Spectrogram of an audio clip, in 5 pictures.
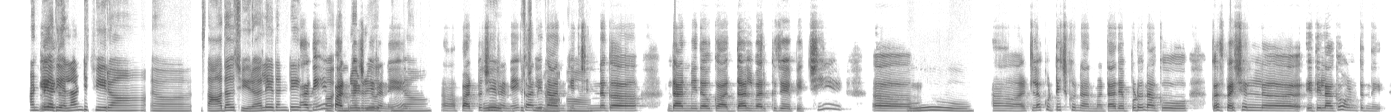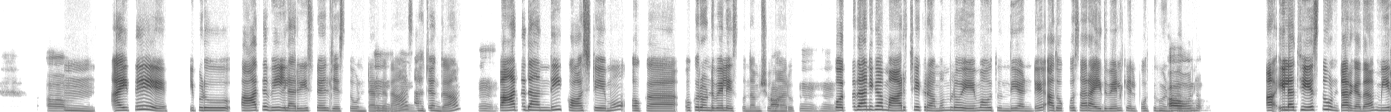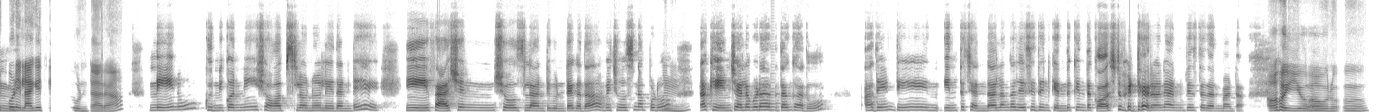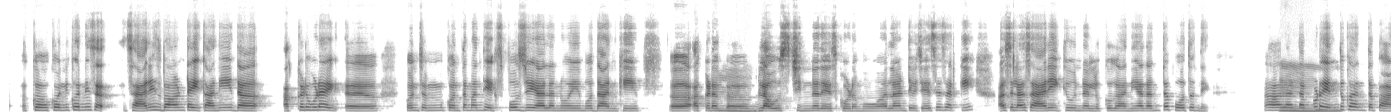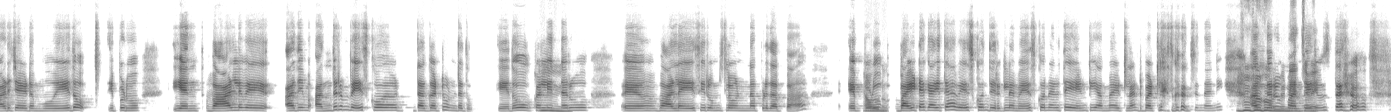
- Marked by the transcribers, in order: drawn out: "చీరా?"; in English: "ఎంబ్రాయిడరీ"; in English: "వర్క్"; drawn out: "ఓహ్!"; drawn out: "స్పెషల్ల్"; in English: "స్పెషల్ల్"; in English: "రీస్టైల్"; in English: "షాప్స్‌లోనో"; in English: "ఫ్యాషన్ షోస్"; laughing while speaking: "కాస్ట్ పెట్టారా అని అనిపిస్తదనమాట"; in English: "కాస్ట్"; tapping; in English: "శ శారీస్"; in English: "ఎక్స్పోస్"; in English: "బ్లౌస్"; in English: "శారీకి"; in English: "లుక్"; lip smack; in English: "ఏసీ రూమ్స్‌లో"; laughing while speaking: "బట్టలేసుకొచ్చిందని"; laughing while speaking: "అవును"; laughing while speaking: "చూస్తారు"
- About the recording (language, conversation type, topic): Telugu, podcast, పాత దుస్తులను కొత్తగా మలచడం గురించి మీ అభిప్రాయం ఏమిటి?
